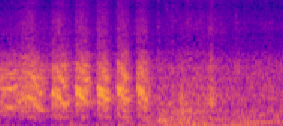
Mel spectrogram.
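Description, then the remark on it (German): A car engine cranks with several quick rhythmic bursts from the starter, then catches and settles into a steady running hum as the car sets off on the drive from Asmara to Keren in Eritrea, moderately loud. “Drei Stunden dauert die Fahrt mit dem Auto von Asmara nach Keren.”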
